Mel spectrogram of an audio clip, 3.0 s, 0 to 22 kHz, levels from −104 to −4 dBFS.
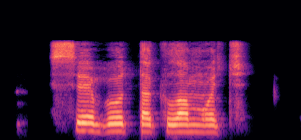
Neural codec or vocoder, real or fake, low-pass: codec, 16 kHz in and 24 kHz out, 1 kbps, XY-Tokenizer; fake; 7.2 kHz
